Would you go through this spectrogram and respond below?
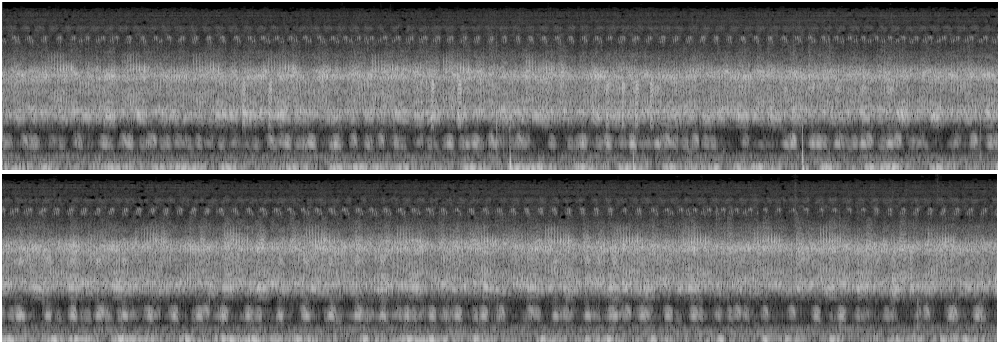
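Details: A frog chorus after rain: fast, regular pulsed croaks repeating about four to five times a second, steady throughout, under a dense high insect buzz with occasional faint clicks.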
